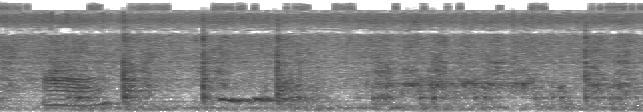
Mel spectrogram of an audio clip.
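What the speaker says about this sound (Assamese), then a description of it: "চিকেনখিনি ফ্ৰাই কৰি ল'ম" Chicken fries in a pan for homemade momos, a loud close sizzle punctuated by repeated stirring clacks and scrapes of a utensil against the pan.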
